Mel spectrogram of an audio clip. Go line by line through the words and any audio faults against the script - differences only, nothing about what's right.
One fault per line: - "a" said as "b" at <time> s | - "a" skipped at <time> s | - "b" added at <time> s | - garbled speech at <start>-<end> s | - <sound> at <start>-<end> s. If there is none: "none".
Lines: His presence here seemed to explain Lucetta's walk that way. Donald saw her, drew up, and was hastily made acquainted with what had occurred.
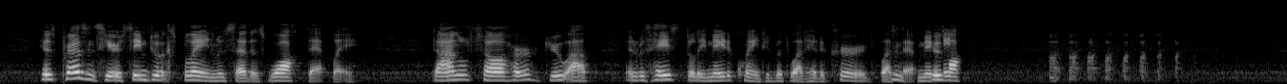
- garbled speech at 8.8-9.6 s
- laugh at 10.5-12.0 s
